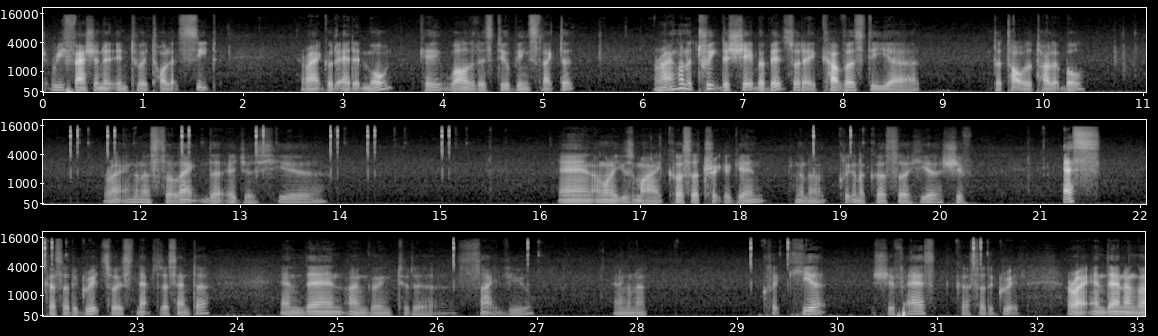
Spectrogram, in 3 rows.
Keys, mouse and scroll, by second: 2.8 Tab, 3.2-6.3 middle drag, 11.3 ctrl+Tab, 11.3 click, 11.7 right click, 12.4 shift+right click, 13.2 shift+right click, 15.6 middle click, 17.0 KP_7, 19.0 click, 21.2 shift+s, 22.1-30.1 drag, 30.6 shift+s, 31.3 click.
